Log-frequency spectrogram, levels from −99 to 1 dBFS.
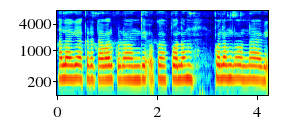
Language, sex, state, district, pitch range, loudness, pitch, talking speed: Telugu, female, Andhra Pradesh, Sri Satya Sai, 230-235 Hz, -15 LUFS, 230 Hz, 125 wpm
